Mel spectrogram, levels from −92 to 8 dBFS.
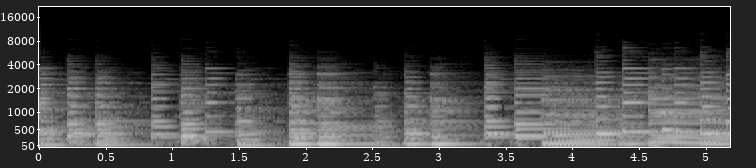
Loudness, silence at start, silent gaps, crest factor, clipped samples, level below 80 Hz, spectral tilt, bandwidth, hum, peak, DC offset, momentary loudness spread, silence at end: -24 LUFS; 0 s; none; 14 dB; under 0.1%; -38 dBFS; -9.5 dB/octave; 5.2 kHz; none; -8 dBFS; under 0.1%; 6 LU; 0 s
